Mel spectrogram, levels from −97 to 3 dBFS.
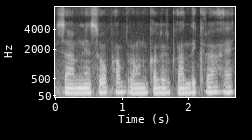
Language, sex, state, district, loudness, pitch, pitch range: Hindi, male, Himachal Pradesh, Shimla, -15 LUFS, 115 Hz, 115-125 Hz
